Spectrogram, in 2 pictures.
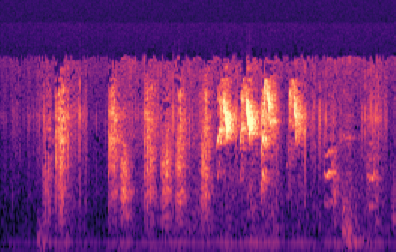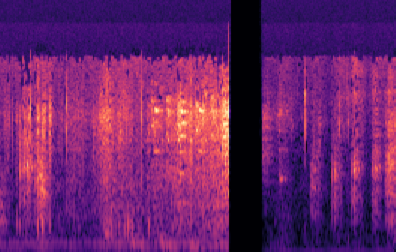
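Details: A myna's song, recorded unobtrusively: a long, fast stream of scratchy, chattering notes with a few high squeaks, about three or four per second, breaking off abruptly into near silence, over a low hum.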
